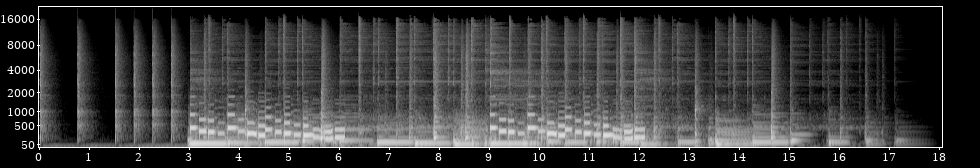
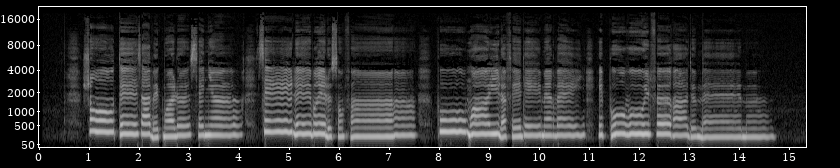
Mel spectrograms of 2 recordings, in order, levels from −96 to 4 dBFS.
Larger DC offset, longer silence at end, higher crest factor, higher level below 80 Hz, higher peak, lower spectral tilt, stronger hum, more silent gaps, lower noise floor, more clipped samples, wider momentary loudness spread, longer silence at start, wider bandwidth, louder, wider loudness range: neither; first, 0.85 s vs 0.6 s; about the same, 18 dB vs 14 dB; first, -28 dBFS vs -82 dBFS; first, -2 dBFS vs -16 dBFS; first, -7.5 dB/octave vs -5 dB/octave; neither; neither; second, -66 dBFS vs -70 dBFS; neither; first, 19 LU vs 10 LU; second, 0 s vs 0.65 s; about the same, 17 kHz vs 15.5 kHz; first, -18 LUFS vs -29 LUFS; first, 12 LU vs 2 LU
